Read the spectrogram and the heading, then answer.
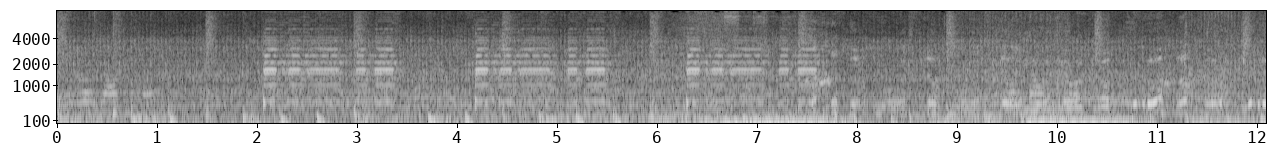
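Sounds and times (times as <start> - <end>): vehicle horn honking: 2.0 - 3.6, 4.2 - 7.9
low rumble: 5.6 - 10.4.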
